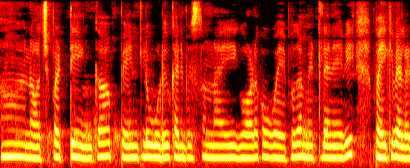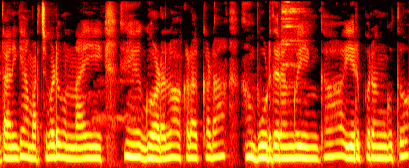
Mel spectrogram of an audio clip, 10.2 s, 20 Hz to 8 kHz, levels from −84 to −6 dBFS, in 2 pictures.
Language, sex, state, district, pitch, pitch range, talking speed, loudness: Telugu, female, Andhra Pradesh, Srikakulam, 215 Hz, 205-225 Hz, 160 wpm, -18 LUFS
